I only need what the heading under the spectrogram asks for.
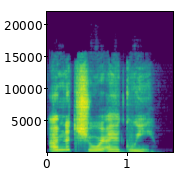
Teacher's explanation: Also emphasize on sure. the word sure.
